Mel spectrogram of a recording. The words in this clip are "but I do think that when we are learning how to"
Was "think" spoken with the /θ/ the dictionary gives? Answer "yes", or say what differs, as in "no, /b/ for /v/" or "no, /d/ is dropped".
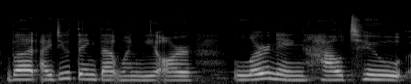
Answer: yes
